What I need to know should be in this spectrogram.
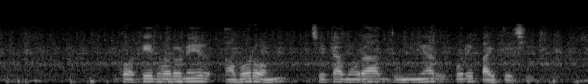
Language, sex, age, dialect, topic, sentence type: Bengali, male, 36-40, Western, agriculture, statement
